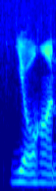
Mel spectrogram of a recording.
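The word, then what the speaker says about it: Johann: name Yan right like Johan Sebastian Bach and you know like you know how it's like supposed to be pronounced like Johan with like a y sound I know a Filipino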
